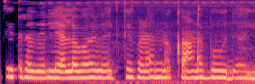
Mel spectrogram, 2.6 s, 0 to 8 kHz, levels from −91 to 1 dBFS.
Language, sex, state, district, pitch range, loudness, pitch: Kannada, female, Karnataka, Koppal, 235-245 Hz, -12 LUFS, 240 Hz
